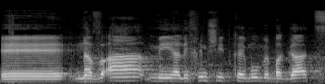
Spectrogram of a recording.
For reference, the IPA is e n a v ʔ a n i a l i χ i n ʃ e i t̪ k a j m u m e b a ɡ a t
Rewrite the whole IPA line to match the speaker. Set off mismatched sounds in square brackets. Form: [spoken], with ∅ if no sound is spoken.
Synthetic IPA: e n a v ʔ a [m] i a l i χ i [m] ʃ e i t̪ k a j m u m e b a ɡ a [t͡s]

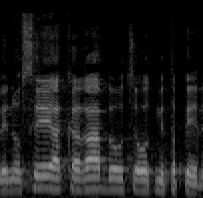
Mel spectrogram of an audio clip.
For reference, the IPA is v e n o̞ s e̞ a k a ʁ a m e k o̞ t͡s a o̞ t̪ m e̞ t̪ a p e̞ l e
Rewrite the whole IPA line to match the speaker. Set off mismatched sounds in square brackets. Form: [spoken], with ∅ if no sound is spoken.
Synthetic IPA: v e n o̞ s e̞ a k a ʁ a [b] e [∅] o̞ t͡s a o̞ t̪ m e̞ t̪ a p e̞ l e

